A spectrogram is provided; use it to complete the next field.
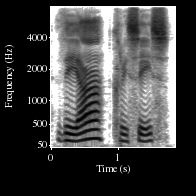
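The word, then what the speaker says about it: διάκρισις: If you said diakrisis, you are correct, as the accent is over the alpha, diakrisis.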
